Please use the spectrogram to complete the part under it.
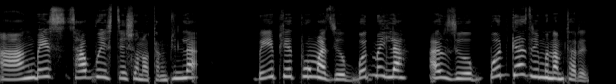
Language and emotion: Bodo, disgusted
